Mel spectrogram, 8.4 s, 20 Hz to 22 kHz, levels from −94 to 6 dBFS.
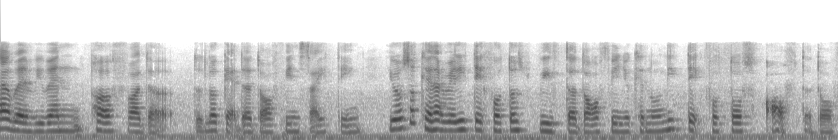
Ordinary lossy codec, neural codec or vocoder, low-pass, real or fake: AAC, 48 kbps; none; 7.2 kHz; real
